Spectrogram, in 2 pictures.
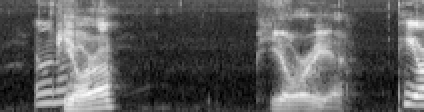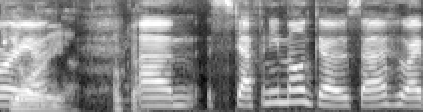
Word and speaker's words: Peoria: So it happened in, I can't pronounce it, Peoria, Illinois? Peoria.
